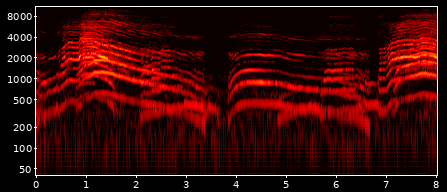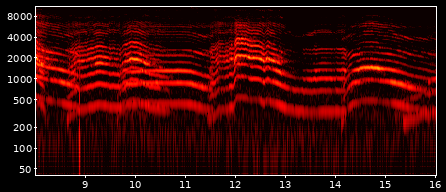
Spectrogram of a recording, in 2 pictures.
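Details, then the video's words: Domestic cats in an angry squabble, calls that show a cat preparing to attack: repeated long, bending caterwauls, each swelling then sliding down in pitch, one voice overlapping another, steady loud bursts throughout. "angry cat meows we continue with the LI meows of cats in the vast majority of cases these indicate the cat is angry and is preparing to attack"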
